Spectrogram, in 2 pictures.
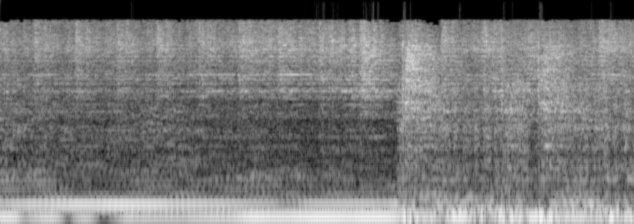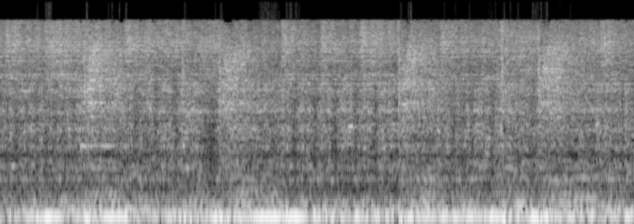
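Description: Hardcore punk band playing live: the guitars hold one ringing chord for about four seconds, then the drums and full band come in together.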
